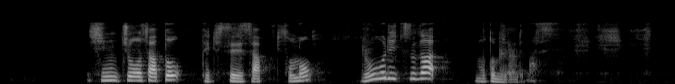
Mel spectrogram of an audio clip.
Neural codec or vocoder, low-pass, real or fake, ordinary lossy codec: autoencoder, 22.05 kHz, a latent of 192 numbers a frame, VITS, trained on one speaker; 7.2 kHz; fake; none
